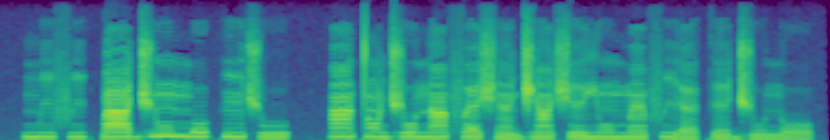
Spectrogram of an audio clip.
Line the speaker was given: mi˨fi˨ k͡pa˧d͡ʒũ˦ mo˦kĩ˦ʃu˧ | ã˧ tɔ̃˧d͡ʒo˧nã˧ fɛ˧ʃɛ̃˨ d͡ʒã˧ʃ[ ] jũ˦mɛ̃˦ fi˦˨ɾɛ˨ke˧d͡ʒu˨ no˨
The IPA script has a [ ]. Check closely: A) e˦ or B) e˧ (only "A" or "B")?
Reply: B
